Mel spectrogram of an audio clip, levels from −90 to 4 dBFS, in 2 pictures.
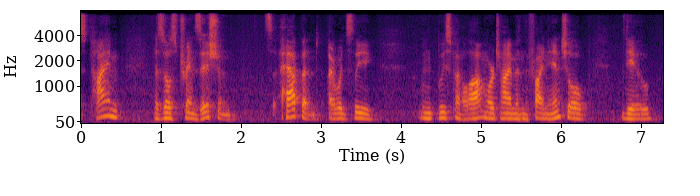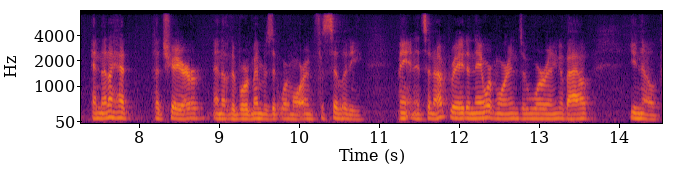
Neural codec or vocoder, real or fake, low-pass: codec, 16 kHz in and 24 kHz out, 0.6 kbps, FocalCodec, streaming, 2048 codes; fake; 7.2 kHz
